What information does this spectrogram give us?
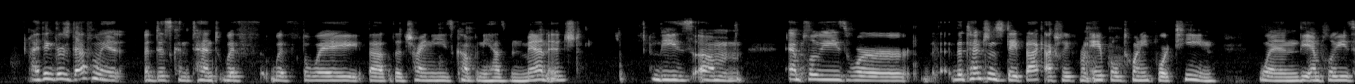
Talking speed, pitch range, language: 150 wpm, 180-210 Hz, English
